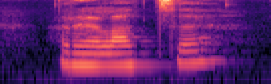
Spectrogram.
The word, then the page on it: relation: [rɪ.ˈleɪ.ʃən]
